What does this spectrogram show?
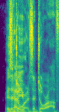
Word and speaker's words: Zadorov: Zadorov. That's how you pronounce it.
